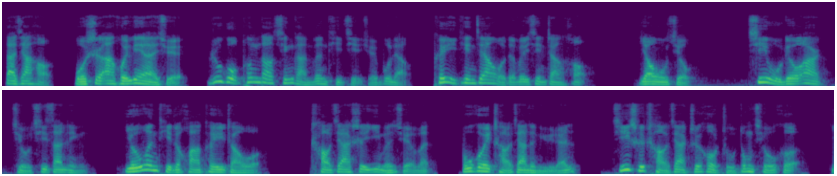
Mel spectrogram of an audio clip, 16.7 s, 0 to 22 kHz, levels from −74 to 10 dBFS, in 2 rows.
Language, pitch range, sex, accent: Chinese, 100-145 Hz, male, native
